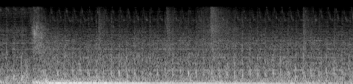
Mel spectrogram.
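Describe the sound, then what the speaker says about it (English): An unidentified aircraft flies low just above the treetops, its loud, steady, heavy rumble close overhead and sustained throughout. "There's a unidentified plane flying around just above the treetop."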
